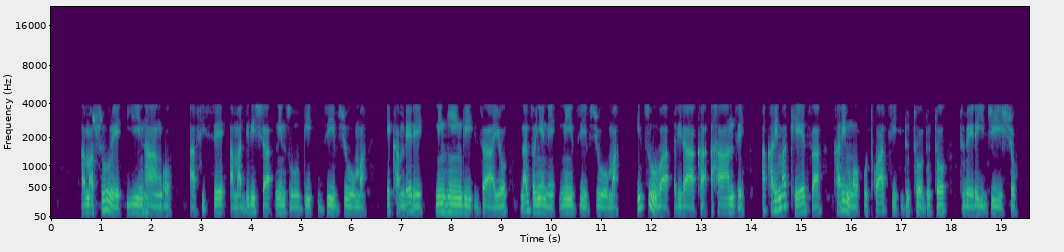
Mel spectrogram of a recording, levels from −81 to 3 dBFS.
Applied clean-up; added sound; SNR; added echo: none; none; none; none.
